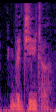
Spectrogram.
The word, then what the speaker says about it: Vegeta: How do you say it? – Vegeta. – Vegeta.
